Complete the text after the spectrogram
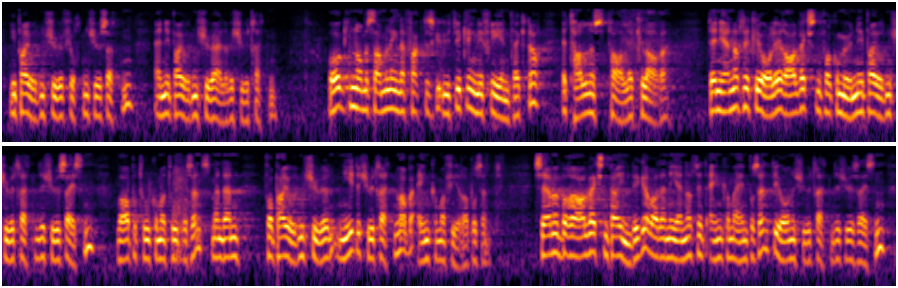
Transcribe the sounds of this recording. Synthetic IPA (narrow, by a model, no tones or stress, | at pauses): ɪpʰæʁɪuːd̪n̩çʉːəfjʊʁt̪n̩ɕʉːəsœt̪n̩ | ʔɛnɪpʰæʁɪuːd̪n̩çʉːəɛləʋəɕʉːət̪ʰʁɛt̪n̩ | oːɡnɔʁmɛsɑmːənɪŋd̪ɛnfɑkt̪ɪskəʔʉːt̪ʰʋɪklɪŋənɪfʁiːɪnt̪ʰɛkt̪əʁæt̪ʰɑlnəst̪ʰɑːləkʰlɑ̰ːʁə | d̪̥ɛnjɛnːɔmsnɪt̪ʰːlɪoːʁlɪəʁɑːlʋɛkst̪n̩fɔʁkʰʊmʉːnənəɪpʰæʁɪuːd̪n̩çʉːət̪ʰʁɛt̪n̩t̪ɪlçʉːəsæɪst̪n̩ | ʋɑːʁpʰɔt̪ʰuːkʰɔmɑt̪ʰuːpʰʁʊsɛnt̪mɛnd̪ɛn | fɔʁpʰæʁɪuːd̪n̩çʉːəniːt̪ʰɪlçʉːət̪ʰʁɛt̪n̩ʋɑ̰ːʁpɔʔæɪnkʰɔmɑfiːʁɑpʰʁʊsɛ̰nt̪ | sæːʁmɛpɔʁɛɑːlʋɛkst̪n̩pʰæʁɪnbʏɡəʋɑːʁd̪ɛnːəjɛnːɔmsnɪt̪ʰæɪnkʰɔmɑæɪnpʰʁʊsɛnt̪ɪoːʁənəçʉːət̪ʰʁɛt̪nt̪ʰɪlçʉːəsæɪst̪n̩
